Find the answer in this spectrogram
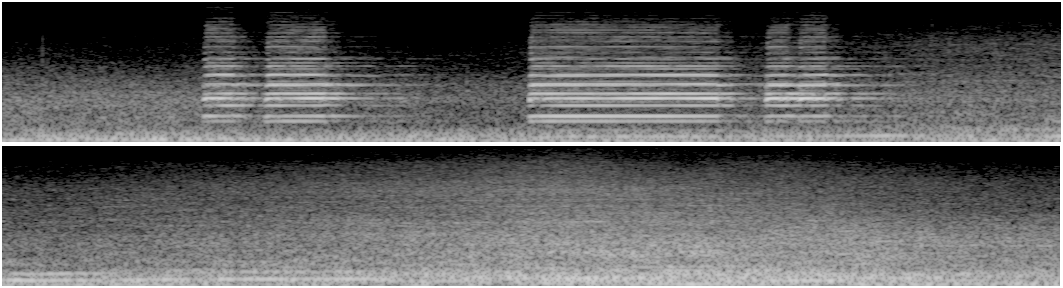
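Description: A car horn honking in several blasts: a short double honk about a second in, a longer honk near three seconds and a short one right after. Road traffic then builds as a vehicle approaches and passes, loudest near the end.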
